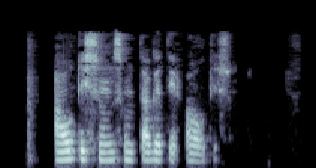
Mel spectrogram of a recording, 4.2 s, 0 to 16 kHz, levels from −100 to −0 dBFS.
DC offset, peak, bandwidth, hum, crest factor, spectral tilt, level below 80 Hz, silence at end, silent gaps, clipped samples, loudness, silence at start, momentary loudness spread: under 0.1%; -2 dBFS; 8 kHz; none; 20 dB; -3.5 dB/octave; -64 dBFS; 1.15 s; 0.52-0.72 s; under 0.1%; -19 LUFS; 0.35 s; 16 LU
